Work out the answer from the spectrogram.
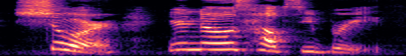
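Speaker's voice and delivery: usual speaking voice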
